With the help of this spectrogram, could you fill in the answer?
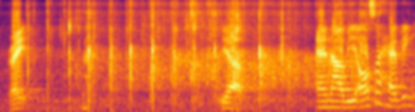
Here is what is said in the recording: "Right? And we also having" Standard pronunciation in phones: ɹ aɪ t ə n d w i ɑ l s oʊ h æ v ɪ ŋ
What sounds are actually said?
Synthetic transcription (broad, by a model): ɹ aɪ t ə n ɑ w i ɑ l s oʊ h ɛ v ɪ ŋ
